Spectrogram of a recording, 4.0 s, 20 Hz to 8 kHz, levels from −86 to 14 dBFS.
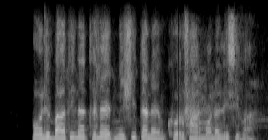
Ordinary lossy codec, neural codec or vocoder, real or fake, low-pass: Opus, 24 kbps; codec, 24 kHz, 6 kbps, HILCodec; fake; 7.2 kHz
